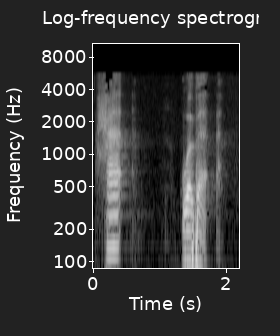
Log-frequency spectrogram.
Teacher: حاء من أقصى الحلق من اللهاء وباء من الشفتين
